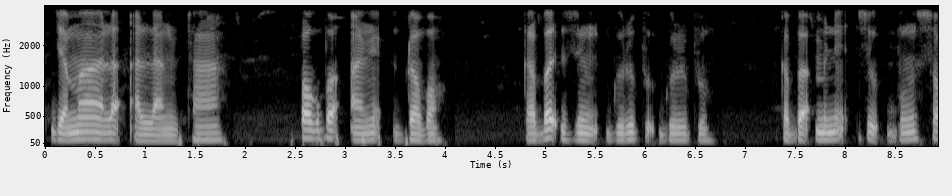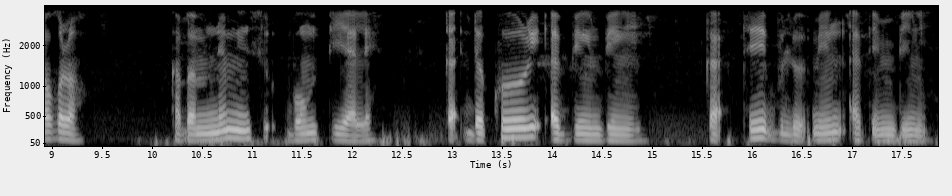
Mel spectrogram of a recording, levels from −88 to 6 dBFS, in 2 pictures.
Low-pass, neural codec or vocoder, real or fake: 3.6 kHz; none; real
